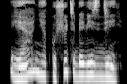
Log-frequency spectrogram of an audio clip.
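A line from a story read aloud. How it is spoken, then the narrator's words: Hoarse whisper. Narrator (Russian): хрипло шепчет Джейсон мне на ухо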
